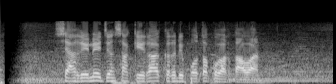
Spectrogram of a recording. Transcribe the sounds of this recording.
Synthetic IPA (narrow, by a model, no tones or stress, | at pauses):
ʃaɾined͡ʒɨŋsakiɾakərdipɔt̪ɔkəwart̪awan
